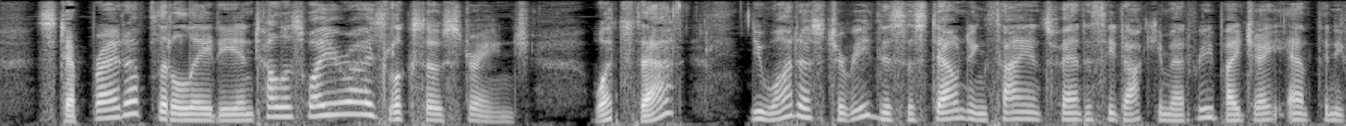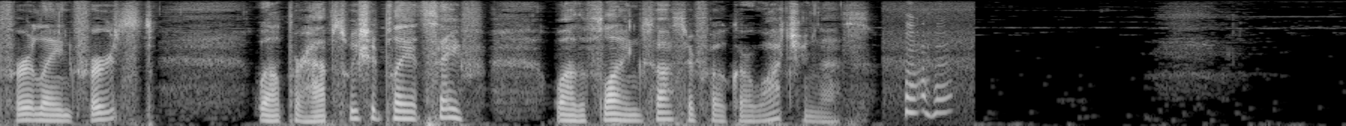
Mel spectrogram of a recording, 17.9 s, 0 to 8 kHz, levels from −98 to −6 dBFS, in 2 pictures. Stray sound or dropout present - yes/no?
yes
